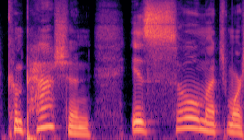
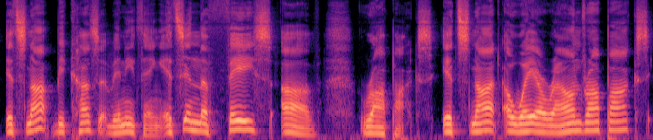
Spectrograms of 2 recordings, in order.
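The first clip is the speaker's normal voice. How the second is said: ordinary delivery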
